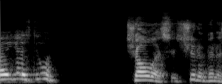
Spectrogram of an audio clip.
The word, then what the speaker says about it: Tsiolis: of people pronounce it seis I I call it CH I pronounce it trollis like a CH instead of a TS I should know that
